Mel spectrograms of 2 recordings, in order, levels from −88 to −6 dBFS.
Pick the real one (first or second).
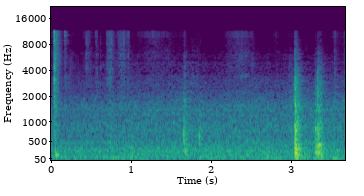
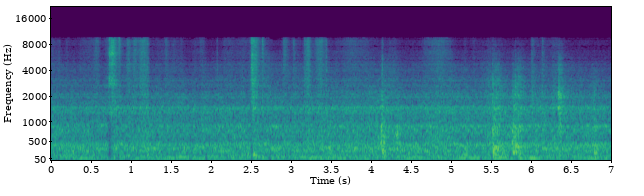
first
